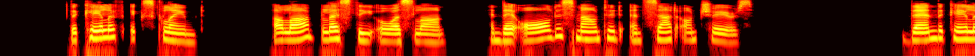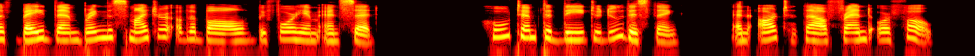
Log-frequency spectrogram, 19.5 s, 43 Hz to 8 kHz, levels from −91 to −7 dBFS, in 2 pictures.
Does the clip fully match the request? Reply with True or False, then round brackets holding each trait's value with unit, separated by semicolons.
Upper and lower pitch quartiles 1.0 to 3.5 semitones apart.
True (2.9 semitones)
